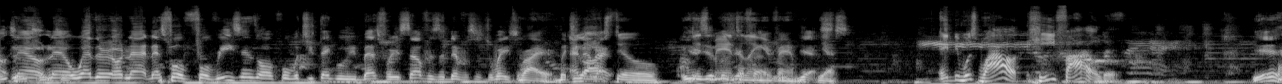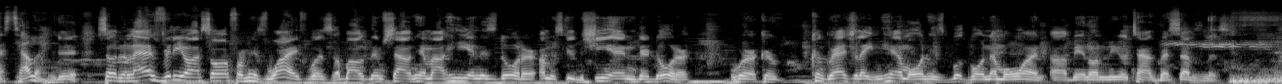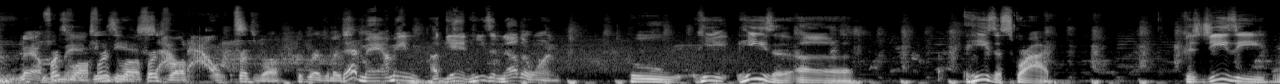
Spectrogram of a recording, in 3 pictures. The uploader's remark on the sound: We took the LAID Podcast on the road to the DJ Sound Off battle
